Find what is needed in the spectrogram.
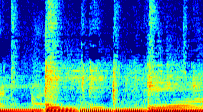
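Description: Country rock band playing an instrumental stretch between sung lines: guitar and bass guitar sustaining notes, with a few drum hits.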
